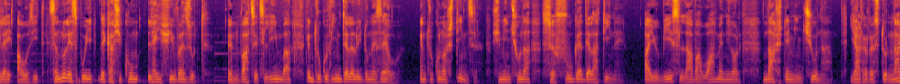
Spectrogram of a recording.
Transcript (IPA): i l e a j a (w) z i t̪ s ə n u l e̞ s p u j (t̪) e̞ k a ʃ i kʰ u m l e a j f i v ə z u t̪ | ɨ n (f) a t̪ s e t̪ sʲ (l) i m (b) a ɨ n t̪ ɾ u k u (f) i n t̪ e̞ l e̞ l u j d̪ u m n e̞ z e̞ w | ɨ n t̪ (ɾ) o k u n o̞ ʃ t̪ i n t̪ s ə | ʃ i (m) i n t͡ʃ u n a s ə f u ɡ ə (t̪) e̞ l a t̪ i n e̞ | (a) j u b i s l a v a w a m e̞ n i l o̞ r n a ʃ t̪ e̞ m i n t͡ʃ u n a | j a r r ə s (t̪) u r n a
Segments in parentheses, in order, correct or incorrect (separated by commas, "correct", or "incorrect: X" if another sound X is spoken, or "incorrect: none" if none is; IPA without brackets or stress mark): incorrect: u, incorrect: d̪, incorrect: v, correct, correct, incorrect: v, correct, correct, incorrect: d̪, correct, correct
